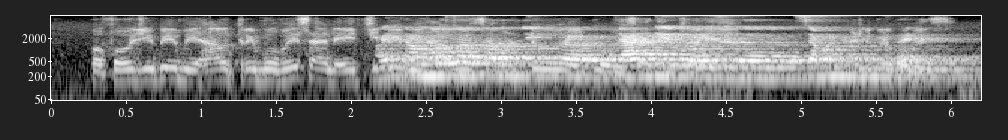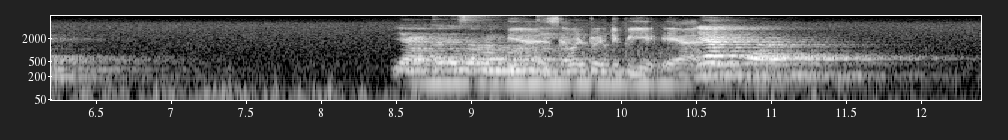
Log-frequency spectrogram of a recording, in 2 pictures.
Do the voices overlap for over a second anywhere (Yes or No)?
Yes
